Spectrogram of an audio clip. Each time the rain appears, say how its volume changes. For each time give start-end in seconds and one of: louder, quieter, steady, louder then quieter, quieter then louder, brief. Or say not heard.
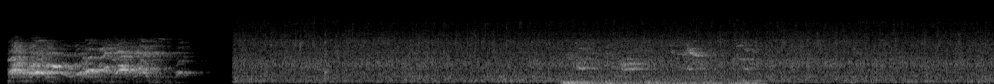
2.3-9.9 steady.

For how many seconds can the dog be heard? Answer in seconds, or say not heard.
4 s.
